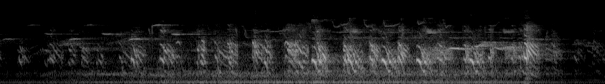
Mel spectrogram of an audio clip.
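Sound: jackdaws calling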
